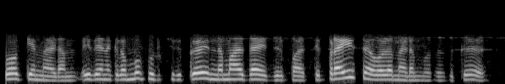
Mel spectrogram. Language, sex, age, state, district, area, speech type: Tamil, female, 18-30, Tamil Nadu, Madurai, urban, conversation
